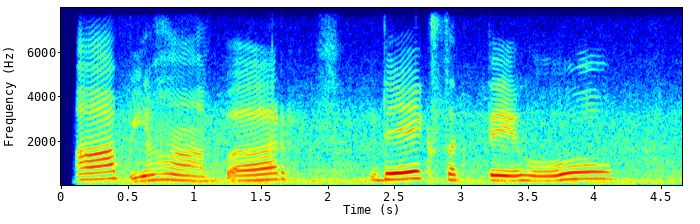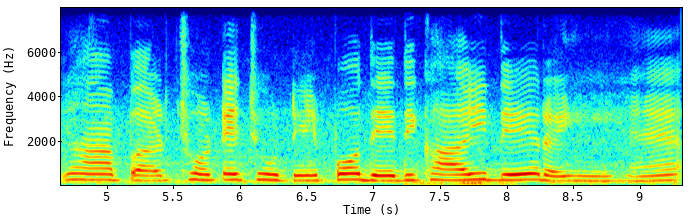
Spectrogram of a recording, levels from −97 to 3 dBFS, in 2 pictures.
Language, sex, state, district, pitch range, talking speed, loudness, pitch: Hindi, female, Haryana, Charkhi Dadri, 225-265 Hz, 95 wpm, -14 LUFS, 245 Hz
